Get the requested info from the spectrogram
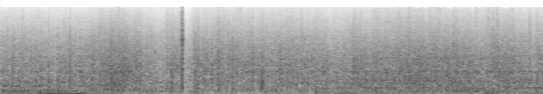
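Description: Heavy rain and wind of a passing squall, a steady dense hiss of rain, with one sharp crack about two seconds in.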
